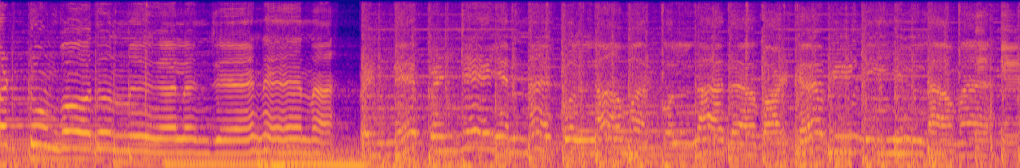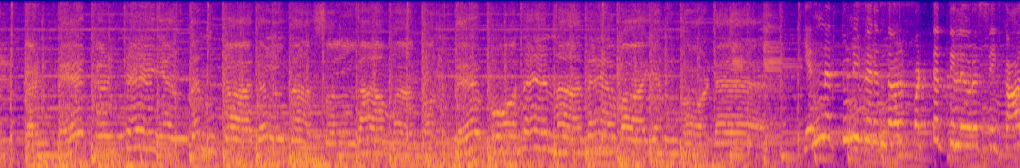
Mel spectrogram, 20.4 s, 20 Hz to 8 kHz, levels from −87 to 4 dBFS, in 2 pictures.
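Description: The audio has passed through a call path whose G.722-style coding leaves nothing above 8 kHz. At 8.52 s there is a skip ahead. Roughly a second of sound is dropped, and the two sides join with no gap. Jitter buffer speed-up follows from 9.54 to 10.41 s, running at 118% of normal speed. About 150 ms is trimmed in small pitch-period pieces, so the sound hurries at unchanged pitch. A milder speed-up runs from 15.55 to 16.95 s at 104%, removing roughly 70 ms as the buffer sheds extra delay.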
